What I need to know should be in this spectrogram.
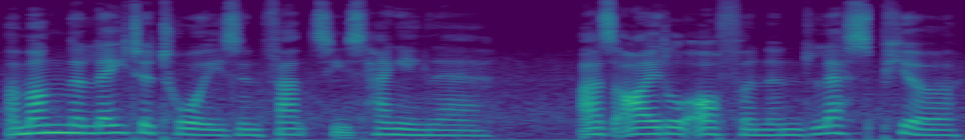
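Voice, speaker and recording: A woman's voice: low-pitched, normal speed, slight background noise. A woman hosting a live stream of festive readings from home, speaking into a streaming microphone. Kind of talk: expressive literary reading aloud; casual live-stream chat.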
